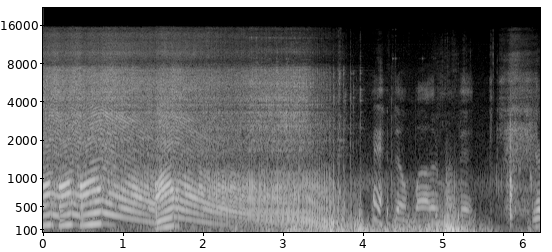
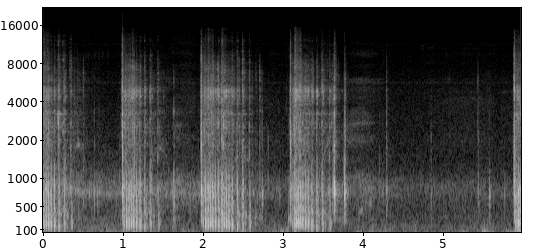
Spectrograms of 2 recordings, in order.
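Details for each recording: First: Stihl MS170 chainsaw that was bogging down, after the carburetor inlet control lever, found bent too low, was lifted about 2 mm with pliers: it snaps up cleanly, drops back smoothly and holds revs through the cut with no bogging; fixed. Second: Stihl MS170 chainsaw cutting a 3 ft trunk into heavy rounds: short revving bursts that sag and die under the cut instead of holding speed; saw bogging down under load, cause undetermined.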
